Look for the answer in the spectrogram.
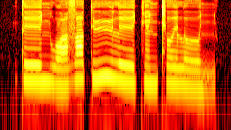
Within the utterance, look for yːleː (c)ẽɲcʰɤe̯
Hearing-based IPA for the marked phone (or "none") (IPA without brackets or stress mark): c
